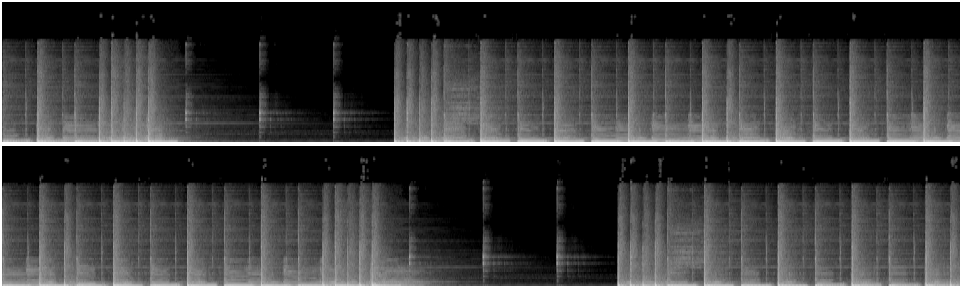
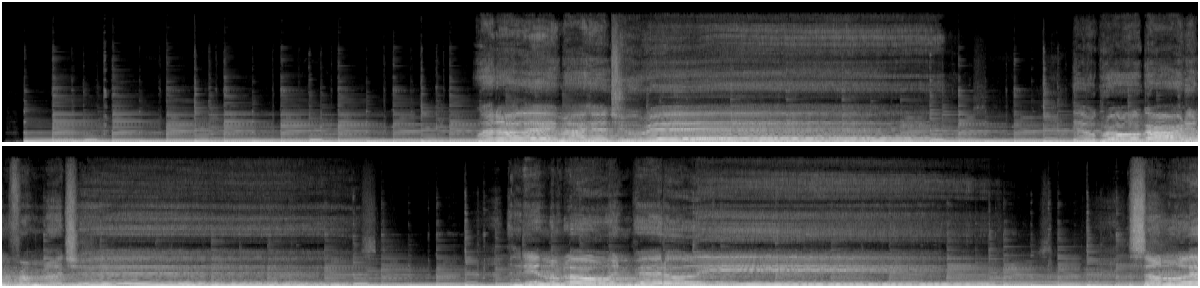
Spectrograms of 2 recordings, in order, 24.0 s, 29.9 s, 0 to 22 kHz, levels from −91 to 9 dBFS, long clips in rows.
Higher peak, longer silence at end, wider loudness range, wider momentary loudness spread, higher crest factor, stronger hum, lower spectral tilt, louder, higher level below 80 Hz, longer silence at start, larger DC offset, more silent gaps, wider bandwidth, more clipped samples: about the same, -2 dBFS vs -4 dBFS; about the same, 0 s vs 0 s; about the same, 6 LU vs 8 LU; about the same, 9 LU vs 10 LU; about the same, 18 dB vs 16 dB; neither; about the same, -6.5 dB/octave vs -6.5 dB/octave; about the same, -20 LUFS vs -20 LUFS; first, -22 dBFS vs -56 dBFS; second, 0 s vs 0.25 s; neither; neither; second, 16 kHz vs 19 kHz; neither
